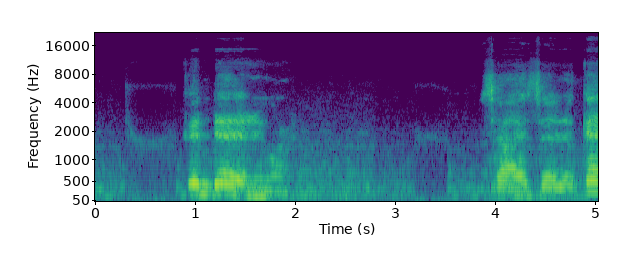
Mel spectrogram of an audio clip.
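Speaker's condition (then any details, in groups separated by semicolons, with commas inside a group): Ataxia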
